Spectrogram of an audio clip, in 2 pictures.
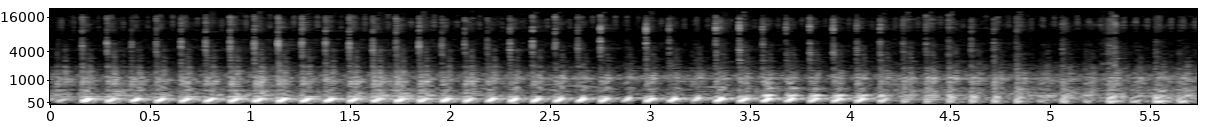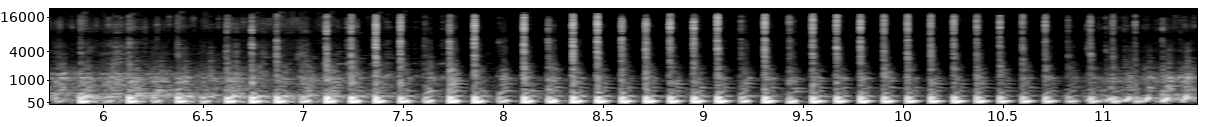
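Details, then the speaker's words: Honda clone single-cylinder engine, mostly stock with stage 1 kit and header, 10-pound cast iron flywheel on the crankshaft and cam work for full compression at low rpm, idling about 500 rpm or lower under light load: slow thumping pulses about three per second, sounds like a hit-and-miss engine, running smoothly. "Sounds like a hit and miss engine now. This is how, boys and girls, this is how you build a hit and miss engine at home with a Honda clone."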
